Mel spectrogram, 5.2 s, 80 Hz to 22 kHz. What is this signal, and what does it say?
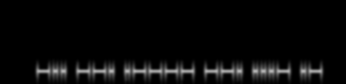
Morse code, heard as a keyed tone, about 21 wpm, 700 Hz. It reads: DG1GVA
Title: DXCC-100 Call Signs - 6 Characters - Repeated 2x - 20wpm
